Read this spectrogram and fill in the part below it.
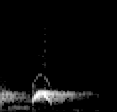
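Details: Spotted dove calling to other birds to draw a response: a single soft, low coo that swells briefly and then fades, with a faint earlier coo at the start.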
